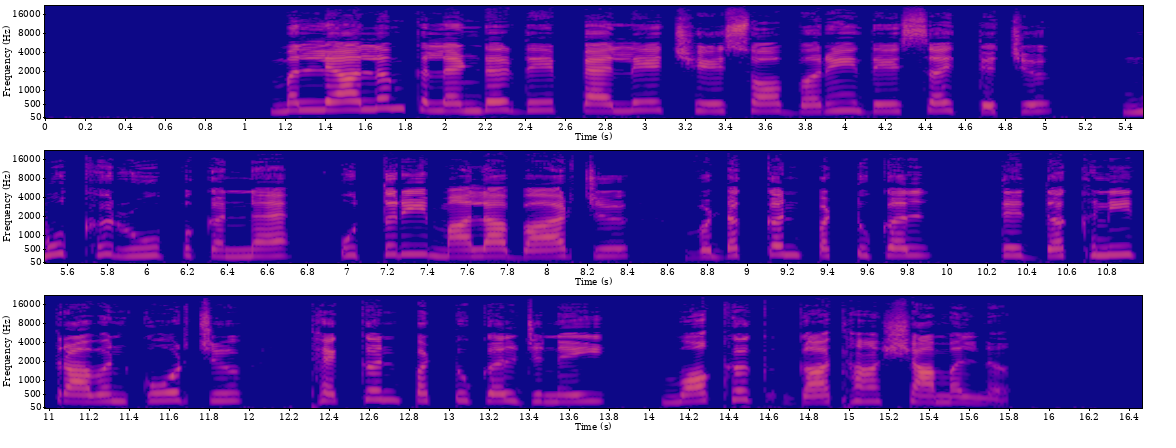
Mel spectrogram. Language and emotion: Dogri, neutral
